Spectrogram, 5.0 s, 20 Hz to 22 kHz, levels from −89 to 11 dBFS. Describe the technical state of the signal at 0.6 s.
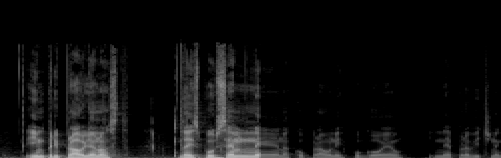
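At 0.6 s the speech signal is intact, with no dropout, clipping, glitch or other fault at that point.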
